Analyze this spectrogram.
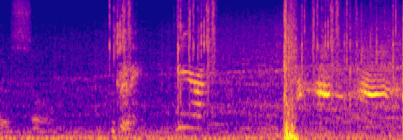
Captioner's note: grunting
